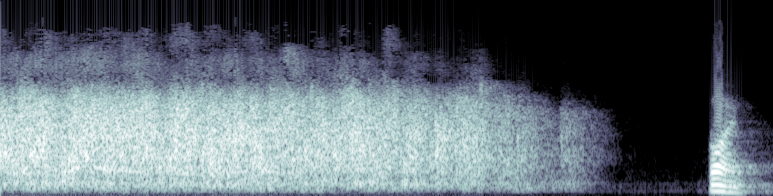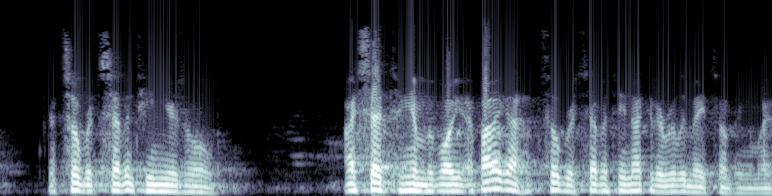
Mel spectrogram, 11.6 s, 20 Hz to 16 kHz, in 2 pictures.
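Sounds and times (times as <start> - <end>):
crowd applauding: 0.0 - 4.5
speech: 5.4 - 5.6, 6.3 - 7.6, 8.4 - 11.5.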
